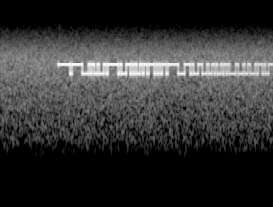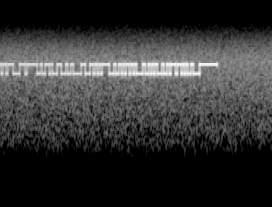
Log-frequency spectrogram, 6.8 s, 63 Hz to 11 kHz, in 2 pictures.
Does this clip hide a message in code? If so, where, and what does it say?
Yes: RTTY (50 baud, 450 Hz shift) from 0.7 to 6.1 s, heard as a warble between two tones, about 1950 Hz centre, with radio static and fading. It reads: ZS6OZ DE HB9LZ TNX FER QSO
